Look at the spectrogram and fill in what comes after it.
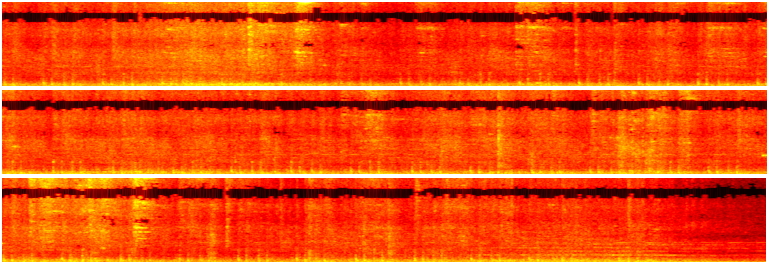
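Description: Covered hopper cars of a freight train rolling past at speed, their steel wheels clattering over the rail joints with a steady rumble. The sound drops away near the end as the last car goes by.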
